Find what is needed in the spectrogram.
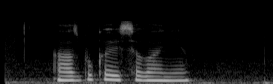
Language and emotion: Russian, neutral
